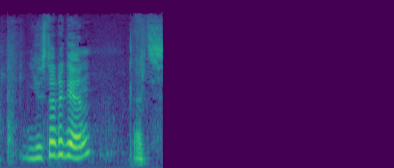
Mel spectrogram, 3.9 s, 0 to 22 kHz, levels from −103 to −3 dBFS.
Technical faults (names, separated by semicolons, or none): audio dropout to silence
